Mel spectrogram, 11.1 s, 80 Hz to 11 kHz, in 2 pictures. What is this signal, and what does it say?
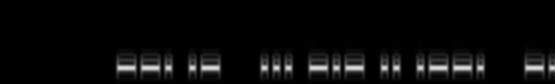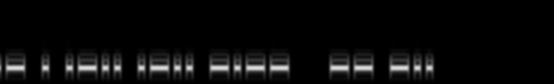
Morse code, heard as a keyed tone, about 20 wpm, 700 Hz. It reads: GA SKIP KELLY MD
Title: K1USN SST QSO Practice - 20wpm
